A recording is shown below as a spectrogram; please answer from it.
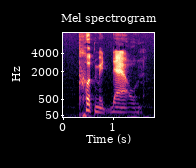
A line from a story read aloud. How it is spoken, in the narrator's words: Slick snarled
